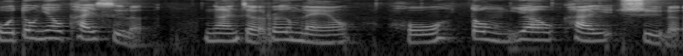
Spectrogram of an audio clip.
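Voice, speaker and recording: A woman talks in an ordinary speaking voice, fairly high in pitch with ordinary pitch variation, on a very clean recording with a silent background. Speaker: language teacher. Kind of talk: language lesson drill. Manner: slow, deliberate repetition.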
